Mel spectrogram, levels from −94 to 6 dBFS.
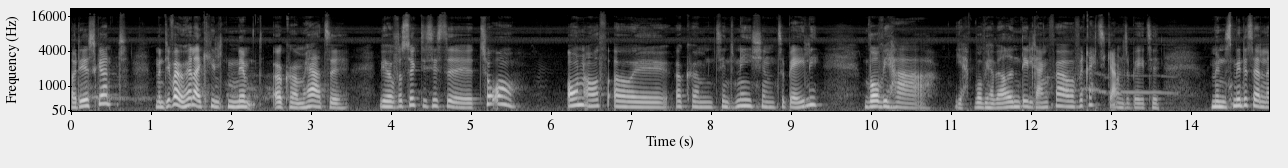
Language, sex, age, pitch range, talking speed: Danish, female, 20-39, 175-230 Hz, 225 wpm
